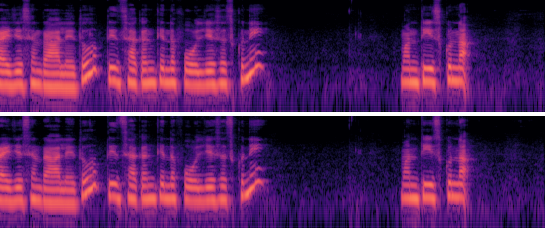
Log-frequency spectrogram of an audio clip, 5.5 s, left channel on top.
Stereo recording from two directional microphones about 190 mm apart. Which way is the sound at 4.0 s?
5° left (ahead or behind).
